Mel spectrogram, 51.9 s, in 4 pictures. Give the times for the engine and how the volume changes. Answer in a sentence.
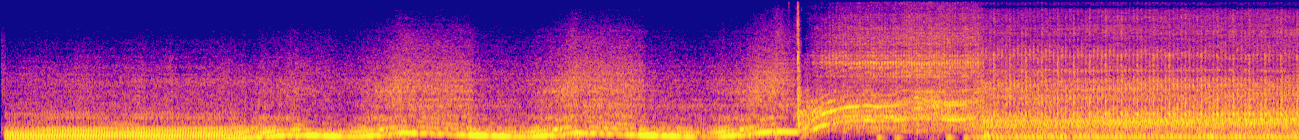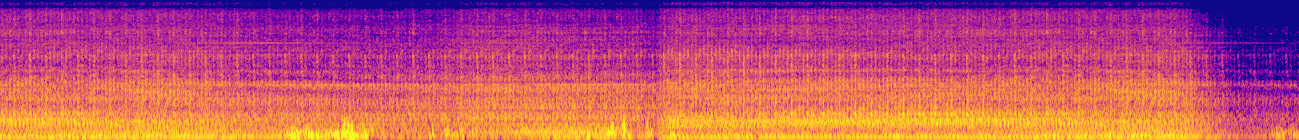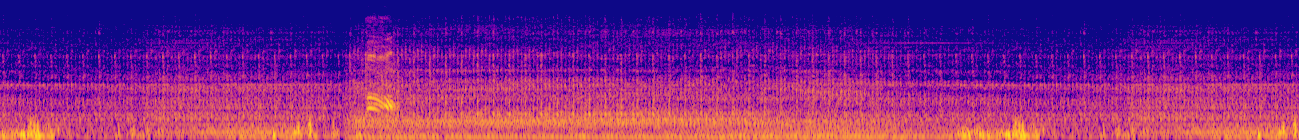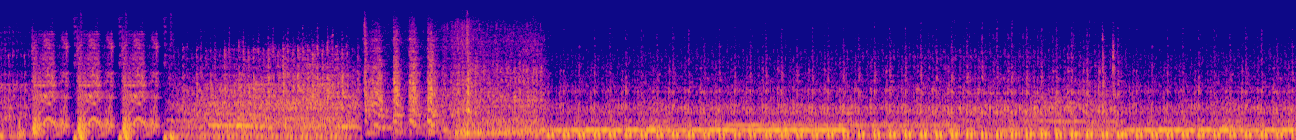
You can hear the engine from 0.0 to 51.8 s, getting quieter.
